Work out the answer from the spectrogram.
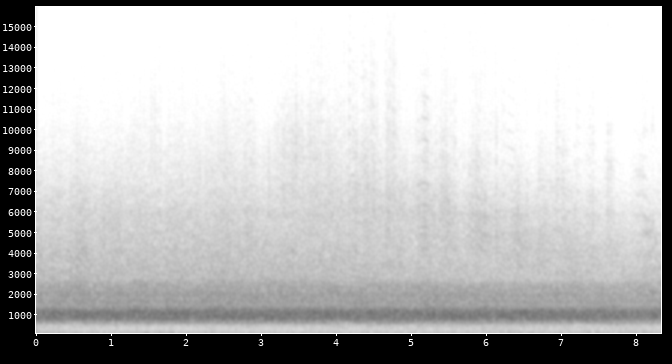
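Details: A steady, unchanging band of hissing, droning noise fills the recording throughout, with no animal calls heard.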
